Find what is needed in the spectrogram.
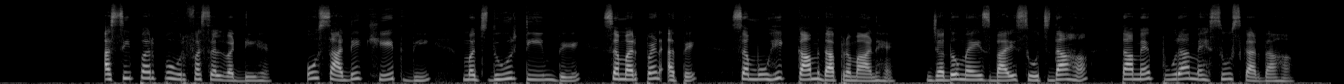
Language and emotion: Punjabi, happy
